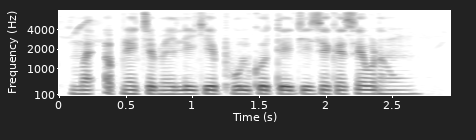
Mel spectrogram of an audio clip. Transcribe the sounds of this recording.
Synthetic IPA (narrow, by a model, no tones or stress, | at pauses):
mɛ̃ːʔɐpnet͡ʃɐmeːlikepʰuːlkot̪eːd͡ʒisekɛːsebɐɽ̤aːũː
